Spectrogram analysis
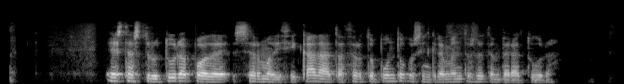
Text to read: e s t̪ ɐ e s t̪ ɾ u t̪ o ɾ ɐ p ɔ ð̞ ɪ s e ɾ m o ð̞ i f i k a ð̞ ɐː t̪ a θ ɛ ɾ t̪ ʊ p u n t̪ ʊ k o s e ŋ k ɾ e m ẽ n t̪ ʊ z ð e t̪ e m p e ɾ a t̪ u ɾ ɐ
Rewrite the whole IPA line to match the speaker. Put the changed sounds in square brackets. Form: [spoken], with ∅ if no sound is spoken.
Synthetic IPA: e s t̪ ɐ e s t̪ ɾ u t̪ [u] ɾ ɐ p ɔ ð̞ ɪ s e ɾ m o ð̞ i f i k a ð̞ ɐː t̪ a θ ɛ ɾ t̪ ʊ p u n t̪ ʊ k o s [i] ŋ k ɾ e m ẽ n t̪ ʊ z ð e t̪ e m p e ɾ a t̪ u ɾ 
